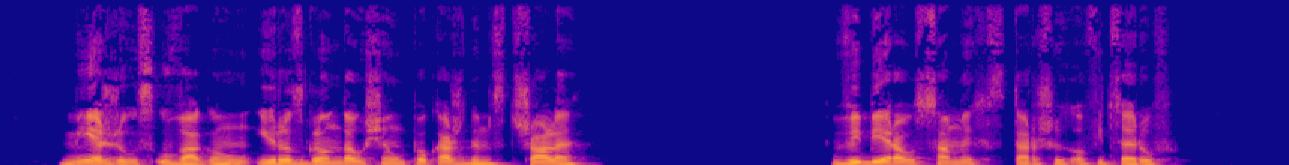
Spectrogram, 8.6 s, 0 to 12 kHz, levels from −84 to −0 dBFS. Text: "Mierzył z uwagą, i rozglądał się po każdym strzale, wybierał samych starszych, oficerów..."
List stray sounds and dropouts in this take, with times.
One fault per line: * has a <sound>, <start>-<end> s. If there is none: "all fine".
all fine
